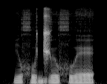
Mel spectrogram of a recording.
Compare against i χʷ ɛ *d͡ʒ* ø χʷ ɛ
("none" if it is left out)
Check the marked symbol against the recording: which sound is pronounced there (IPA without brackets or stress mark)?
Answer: d͡ʒ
